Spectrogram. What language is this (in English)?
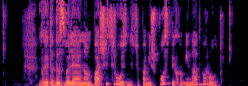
Belarusian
